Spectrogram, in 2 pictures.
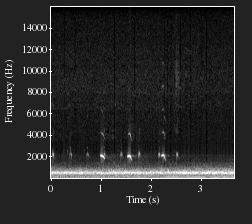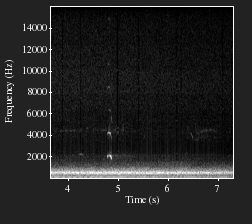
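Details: Osprey nestlings 27 and 29 days old chirping at their Boulder County nest, June 14, 2019; a rapid burst of thin, high, slightly downslurred chirps in the first three seconds, one more later, over a droning hum.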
